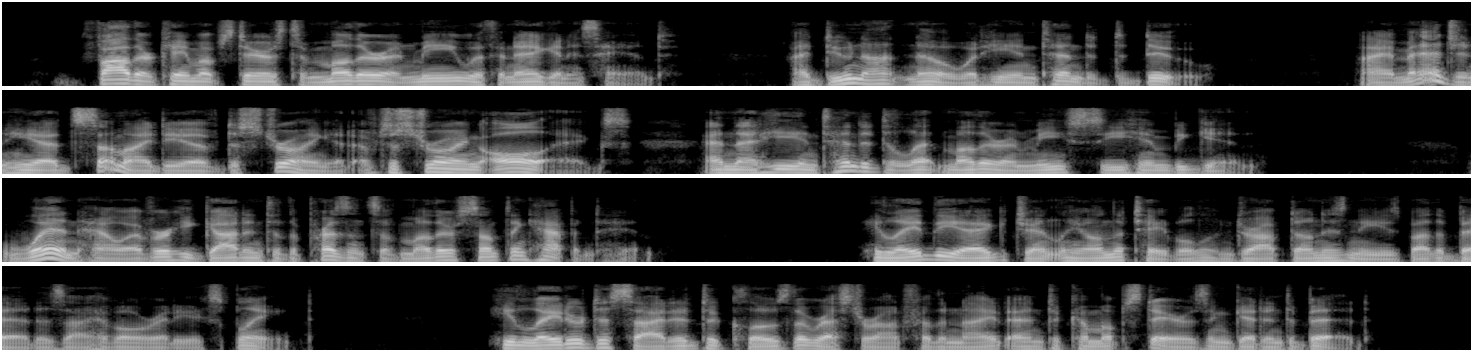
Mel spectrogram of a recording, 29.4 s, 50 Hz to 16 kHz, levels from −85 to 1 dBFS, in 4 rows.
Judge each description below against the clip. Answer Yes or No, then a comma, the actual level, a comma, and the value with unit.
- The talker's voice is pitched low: Yes, very low, 90 Hz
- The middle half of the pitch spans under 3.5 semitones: No, average, 4.3 semitones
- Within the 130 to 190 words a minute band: No, average, 200 wpm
